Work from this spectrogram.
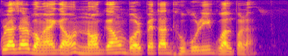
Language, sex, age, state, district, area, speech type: Assamese, male, 30-45, Assam, Sivasagar, rural, spontaneous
